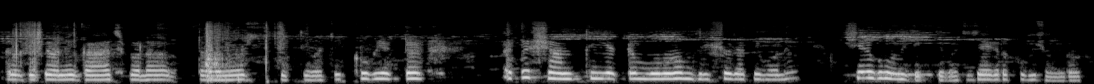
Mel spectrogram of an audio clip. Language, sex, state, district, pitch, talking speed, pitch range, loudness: Bengali, female, West Bengal, Kolkata, 230 Hz, 125 wpm, 215-265 Hz, -17 LUFS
